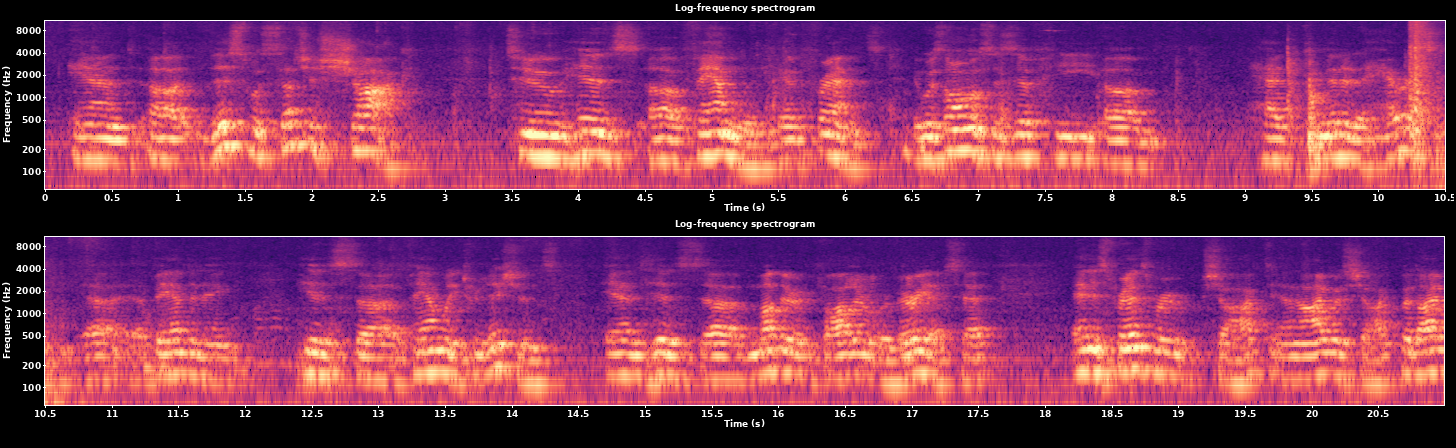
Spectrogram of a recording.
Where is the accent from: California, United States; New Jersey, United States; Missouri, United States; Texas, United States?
California, United States; Beverly Hills; So I grew up in Beverly Hills, as she said, and in a very reform synagogue called Wilshire Boulevard Temple.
